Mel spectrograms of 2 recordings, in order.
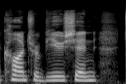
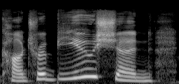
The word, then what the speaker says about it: contribution: You're making a contribution to improve things. Uh, notice here that we're saying contribution, not contribution, mm. um, which is a, uh, a, different pronunciation that you'll hear sometimes by British speakers.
